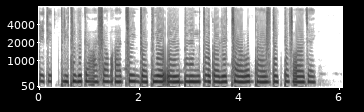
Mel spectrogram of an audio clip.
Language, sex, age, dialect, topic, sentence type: Bengali, female, 18-24, Western, agriculture, statement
